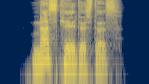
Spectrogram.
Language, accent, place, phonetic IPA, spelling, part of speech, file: German, Germany, Berlin, [ˈnasˌkɛltəstəs], nasskältestes, adjective, De-nasskältestes.ogg
- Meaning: strong/mixed nominative/accusative neuter singular superlative degree of nasskalt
